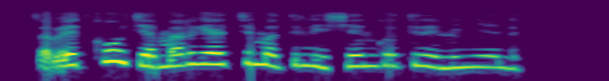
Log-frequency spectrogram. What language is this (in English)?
Kalenjin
